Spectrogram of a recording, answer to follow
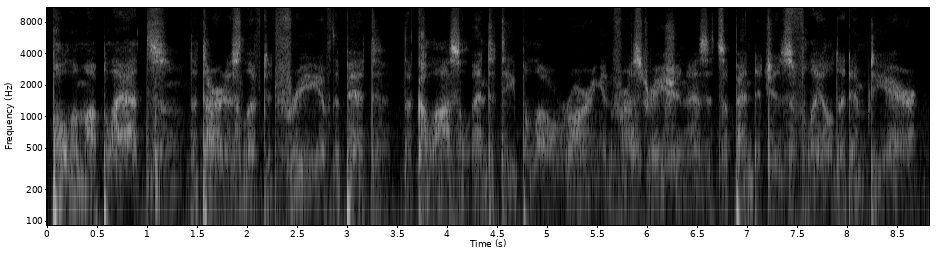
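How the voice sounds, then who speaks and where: A man's voice: normal speed, few pauses, pushed and bright. A man narrating a horror story as whispered ASMR, in a dramatic storytelling manner.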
